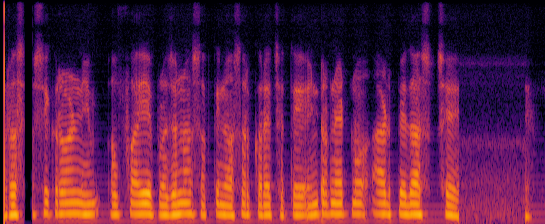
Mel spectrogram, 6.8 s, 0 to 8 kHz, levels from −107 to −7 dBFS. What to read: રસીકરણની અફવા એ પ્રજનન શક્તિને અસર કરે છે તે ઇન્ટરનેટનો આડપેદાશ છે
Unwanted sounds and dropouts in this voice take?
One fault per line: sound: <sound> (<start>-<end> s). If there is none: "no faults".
no faults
